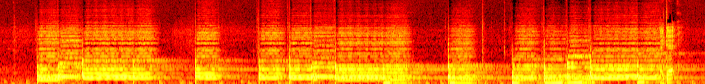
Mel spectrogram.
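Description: Chords played on a two-manual electronic home organ: a slow progression of full chords, each struck and left to fade before the next, with bass notes joining about halfway through.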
